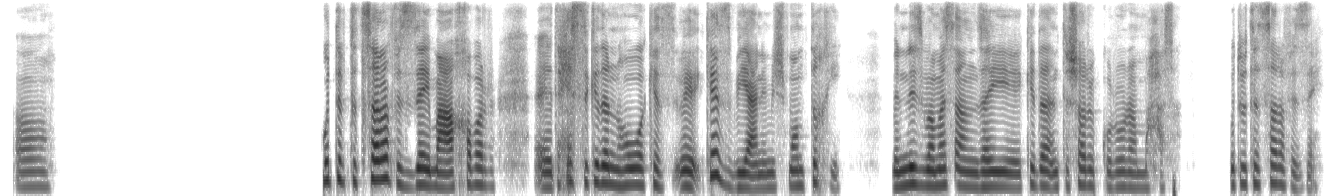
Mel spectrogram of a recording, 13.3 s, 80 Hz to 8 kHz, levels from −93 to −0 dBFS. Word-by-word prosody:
آه. 175 0 -8 2.7
كنت 245 +1 0
بتتصرّف 255 +2 +4
إزاي 195 0 +3
مع 170 -2 +7
خبر 195 0 -3 0.4
آآ، 175 0 -1
تحس 225 +5 -2
كده 220 0 +3
إن 200 -2 +1
هو 195 +1 +2
كذ 185 -2 -2
كذب 250 - 0
يعني 160 -1 +2
مش 170 +2 -6
منطقي، 185 +4 -5 0.5
بالنسبة 190 +1 +3
مثلًا 190 -2 0
زي 175 -1 0
كده 190 0 -1
انتشار 185 +3 -1
الكورونا 175 -1 -7
لمّا 165 0 -9
حصَل، - - -10 0.5
كنت 195 +1 -6
بتتصرّف 205 -2 -4
إزاي؟ 155 -1 -12
185 Hz, 120 wpm, -25 LUFS, 175-205 Hz, 2.7 s, مع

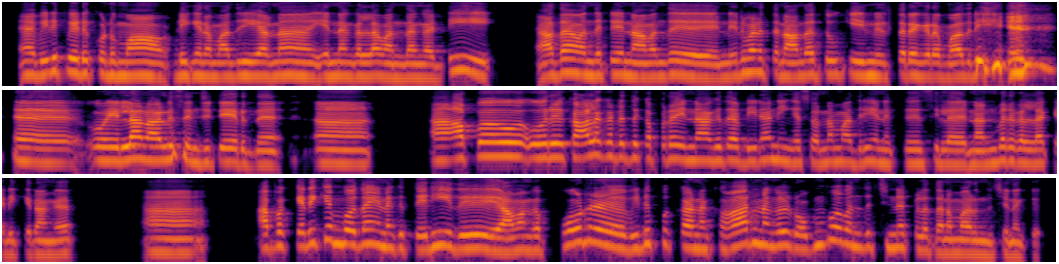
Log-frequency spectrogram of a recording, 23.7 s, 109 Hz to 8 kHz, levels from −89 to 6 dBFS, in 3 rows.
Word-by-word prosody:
அ, - - -3
விடுப்பு 230 +2 +1
எடுக்கணுமா? 195 -2 -1 0.2
அப்டிங்கிற 185 +1 -2
மாதிரியான 185 0 0 0.4
எண்ணங்கள்லாம் 185 0 0
வந்தங்காட்டி, 170 +7 -3 0.6
அதான் 220 +2 +3
வந்துட்டு, 195 +1 -2
நான் 180 0 +3
வந்து 200 +3 -2 0.4
நிறுவனத்த 220 +2 -2
நான்தா, 195 +3 +1
தூக்கி 200 0 -3
நிறுத்துறேங்கிற 185 0 0
மாதிரி 185 +3 +4 0.7
அ - - +4 0.5
ஓ - - 0
எல்லா 240 +2 +7
நாளும் 225 +1 +3
செஞ்சுட்டே 205 -1 0
இருந்தே. 180 -1 -2 0.4
அ, - - +1 1.0
அப்ப 250 +2 -11 0.5
ஒரு 260 0 +4
காலகட்டத்துக்கு 260 -2 +1
அப்புறம் 240 0 -2
என்னாகுது 225 0 -1
அப்டின்னா, 215 +2 -5
நீங்க 200 -1 -6
சொன்ன 200 +1 -6
மாதிரி, 205 0 -5
எனக்கு 190 0 -9 0.2
சில 190 -2 -5 0.2
நண்பர்கள்லாம் 195 -1 -2
கிடைக்கிறாங்க. 165 0 -3 0.7
அ, - - -3 0.8
அப்ப 235 +3 0
கெடைக்கம்போதுதா 285 +1 +2
எனக்கு 230 -1 -3
தெரியுது, 235 -1 +1 0.3
அவங்க 205 +1 -2 0.2
போடுற 305 +3 +2 0.3
விடுப்புக்கான 250 -4 -2 0.2
காரணங்கள், 265 +1 +2
ரொம்ப 265 +8 -6 0.2
வந்து 240 -1 -6
சின்ன 230 0 -3
பிள்ளைத்தனமா 180 -4 -3
இருந்துச்சு, 160 0 -6
எனக்கு. 145 -4 -9
205 Hz, 130 wpm, -23 LUFS, 185-240 Hz, 1.0 s, எல்லா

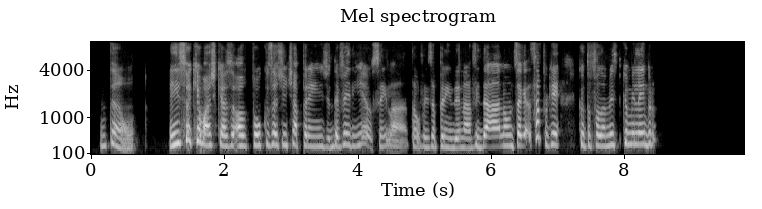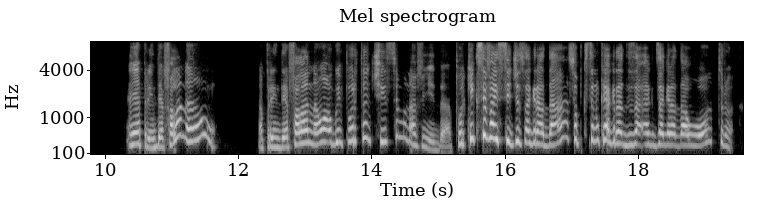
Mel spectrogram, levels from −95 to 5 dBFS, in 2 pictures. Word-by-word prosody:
Então, 240 +4 -2 0.5
isso 285 +8 +5
é 360 - +5
que 335 - +4
eu - - +5
acho 250 0 +5
que - - -1
as 235 0 +2
ao 240 -1 +4
poucos, 250 +3 0
a 260 - +4
gente 255 +2 -4
aprende. 225 -4 -2
Deveria 235 +2 -3
ou 215 - -9
sei 225 +4 -7
lá. 345 -2 -5
Talvez 220 -1 -7
aprender 205 -3 -3
na 200 -1 -1
vida 225 +2 +2
a 220 +1 +3
não 240 +1 -1
desagra 245 - +1
sabe 435 -1 +2
por 260 - -6
que 260 0 +2
que - - -12
eu - - -4
tô 245 - -5
falando 235 +1 +1
isso? 260 0 -2
Porque - - -4
eu 285 - +1
me 270 - 0
lembro 270 +4 0 1.8
É, 260 +2 +2
aprender 215 -6 -1
a - - -1
falar 265 - +2
"não". 365 +6 +1 0.7
Aprender 205 +1 -2
a - - -3
falar 280 +6 +3
"não" 275 -1 0
é - - +4
algo 310 -1 +1
importantíssimo 340 +4 -4
na 355 -8 -3
vida. 195 -10 -9
Por 275 +1 -2
que 390 +6 +3
que 345 - 0
você 480 - +7
vai 410 -3 +6
se 345 -3 +4
desagradar 285 -2 0
só 375 0 -1
porque - - -10
você 365 - -1
não 355 - -3
quer 370 +1 +4
agrada 290 -5 0 0.4
desagradar 255 -1 0
o 245 - -3
outro? 265 +7 -5
260 Hz, 200 wpm, -24 LUFS, 230-315 Hz, 1.8 s, você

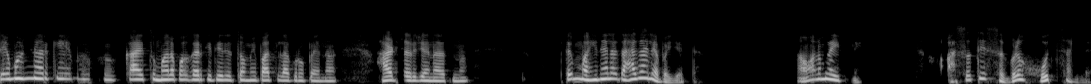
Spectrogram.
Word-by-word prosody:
ते 245 - +2
म्हणणार, 270 +1 +4
की 260 -3 -2
"प 255 0 -15 0.2
प 215 - -3
काय 230 -1 +3
तुम्हाला 220 0 +5
पगार 215 -1 +1
किती 210 -1 0
देतो 200 0 -1
आम्ही? 190 0 0
₹500,000 180 -3 -1
ना. 155 0 -3 0.5
हार्ट 185 +2 +4
सर्जन 180 -2 +1
आहात 160 -1 -1
ना. 155 +1 -3 1.0
तर - - +4
महिन्याला 245 +1 +5
10 220 +2 +4
झाल्या 280 0 +3
पाहिजेत. - - -9 1.0
आम्हाला 230 +3 0
माहीत 225 -6 +4
नाही." - - -12 0.9
असं 205 - -5
ते 270 - 0
सगळं 220 - +1 0.2
होत 180 +5 +4 0.2
चाललंय. 110 - -11
210 Hz, 165 wpm, -22 LUFS, 180-245 Hz, 1.0 s, तुम्हाला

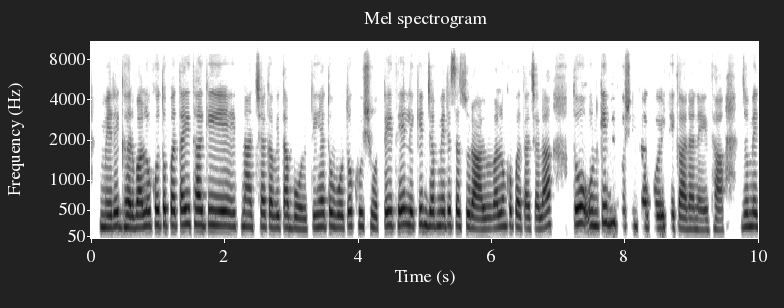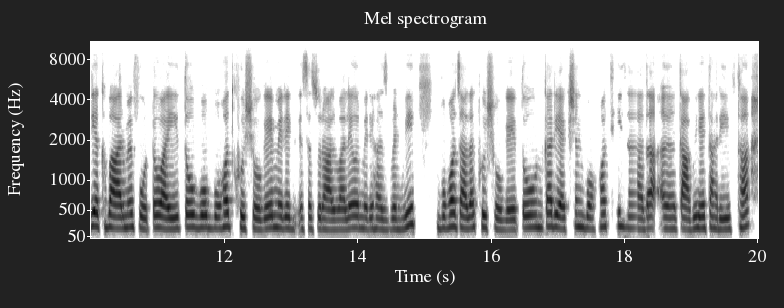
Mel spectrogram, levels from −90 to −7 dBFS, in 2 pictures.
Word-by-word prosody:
मेरे 210 +1 +3
घरवालों 210 +1 +4
को 250 +2 +4
तो 260 - +4
पता 245 0 +3
ही 265 +1 +5
था 255 -1 +7
कि 245 +1 -3
ये 240 -2 +3
इतना 225 -1 -3
अच्छा 220 +1 -2
कविता 210 -1 -1
बोलती 185 +2 -2
है 220 - +2
तो 225 +1 +1
वो 210 -1 0
तो 235 - +2
खुश 230 0 -2
होते 205 +2 0
ही 245 - +2
थे। 250 - +6
लेकिन 250 +1 +1
जब 230 -1 +2
मेरे 235 +1 +2
ससुराल 205 -7 +2
वालों 210 +3 +1
को 245 - -1
पता 200 -2 0
चला 190 +5 -1 0.3
तो 265 +2 +8
उनकी 240 +4 +1
भी 275 +2 +2
खुशी 240 -1 -9
का 210 - +1
कोई 200 -1 +2
ठिकाना 190 -4 -2
नहीं 170 -1 -5
था। 170 -1 -4 0.3
जो 220 +1 0
मेरी 225 +1 +4
अखबार 205 -3 +2
में 210 +2 -1
फ़ोटो 200 +1 0
आई 185 0 +3
तो 215 0 +3
वो 205 0 +3
बहुत 220 +3 +1
खुश 195 -2 -1
हो 180 -1 +1
गए 190 +3 0
मेरे 195 -2 -1 0.2
ससुराल 180 -2 -3
वाले 175 +2 0
और 200 0 +2
मेरे 185 -1 -3
हसबैंड 175 0 -4
भी 245 +7 +2 0.4
बहुत 205 +3 +1
ज़्यादा 200 -2 +1
खुश 205 -2 -1
हो 175 -2 -1
गए। 170 +1 0
तो 205 +1 +1
उनका 210 +1 -1
रिएक्शन 215 +1 -1
बहुत 200 +3 -4
ही 230 -1 -2
ज़्यादा 195 -1 -3
अ, 190 -1 -4
क़ाबिल-ए-तारीफ़ 185 0 -1
था। 205 +3 +1
205 Hz, 215 wpm, -22 LUFS, 190-225 Hz, 0.4 s, तो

